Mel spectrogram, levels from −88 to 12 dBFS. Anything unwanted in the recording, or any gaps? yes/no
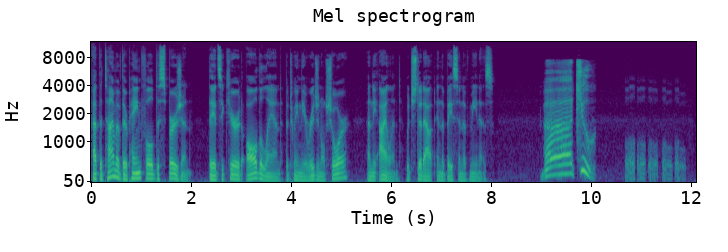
yes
